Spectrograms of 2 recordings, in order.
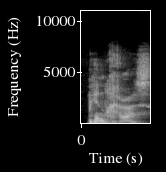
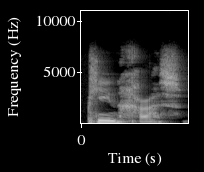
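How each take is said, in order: First: The first vowel is short, like 'pin'. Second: The first vowel is long, like 'peen'. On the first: The speaker calls it wrong. "I've been saying Pinchas" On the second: The speaker calls it right. "it actually turns out to be Pinchas"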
